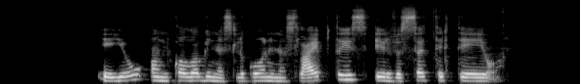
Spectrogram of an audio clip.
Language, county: Lithuanian, Panevėžys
